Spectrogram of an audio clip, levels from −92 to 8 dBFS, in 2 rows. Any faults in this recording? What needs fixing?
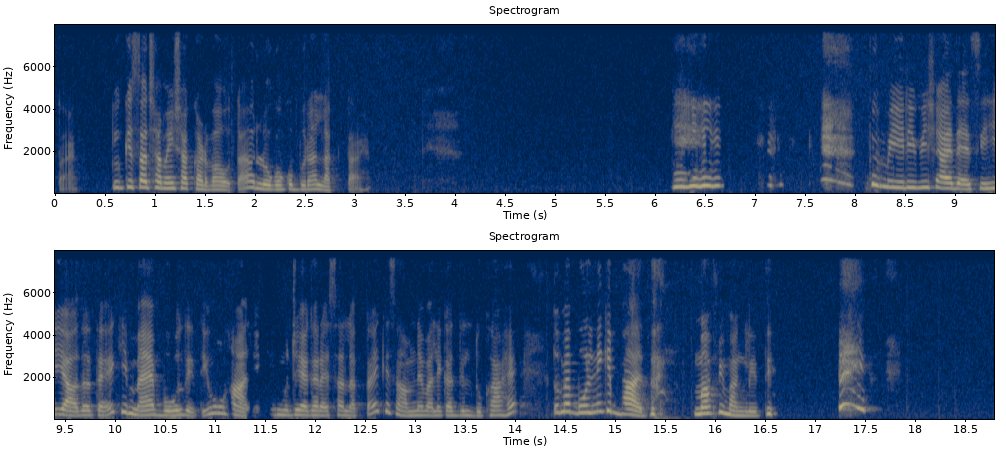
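From 11.34 to 11.66 s the speech gets clamped hard for roughly a third of a second, dropping by something like 30 dB at its deepest, so it nearly vanishes before recovering. That's speech suppressed in double talk, most likely: the echo canceller seems to have heard far-end audio over this talker, couldn't tell the local voice from loudspeaker echo, and ducked everything together. To prevent it, use an echo canceller with proper double-talk detection, or a headset so there's little echo to fight.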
